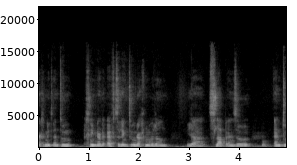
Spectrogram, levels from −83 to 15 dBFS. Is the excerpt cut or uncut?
uncut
